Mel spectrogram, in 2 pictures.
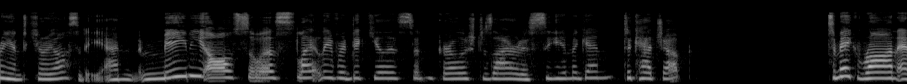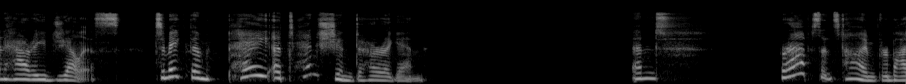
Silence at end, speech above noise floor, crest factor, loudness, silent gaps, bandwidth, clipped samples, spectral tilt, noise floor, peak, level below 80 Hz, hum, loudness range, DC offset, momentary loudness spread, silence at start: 0 s; over 59 dB; 20 dB; -31 LUFS; none; 12.5 kHz; under 0.1%; -2.5 dB/octave; under -90 dBFS; -14 dBFS; under -90 dBFS; none; 10 LU; under 0.1%; 10 LU; 0 s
